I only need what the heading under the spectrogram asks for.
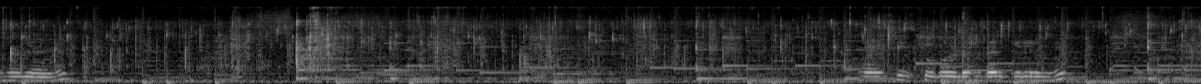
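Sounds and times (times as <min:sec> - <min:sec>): food sizzling in hot oil: 0:00.0 - 0:12.0
spatula stirring: 0:00.8 - 0:12.0.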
